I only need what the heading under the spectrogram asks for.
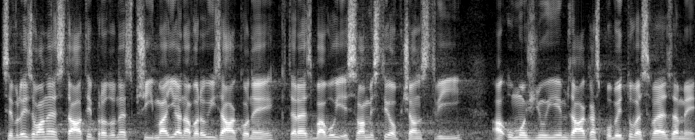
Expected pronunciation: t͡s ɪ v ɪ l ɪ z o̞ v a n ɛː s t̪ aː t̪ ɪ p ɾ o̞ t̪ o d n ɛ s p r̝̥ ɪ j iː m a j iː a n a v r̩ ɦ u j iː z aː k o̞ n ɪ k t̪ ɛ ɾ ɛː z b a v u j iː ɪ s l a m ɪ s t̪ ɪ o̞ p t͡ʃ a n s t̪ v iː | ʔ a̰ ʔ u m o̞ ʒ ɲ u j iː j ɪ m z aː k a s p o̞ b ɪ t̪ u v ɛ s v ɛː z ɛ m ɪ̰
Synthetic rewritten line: t͡s ɪ v ɪ l ɪ z o̞ v a n ɛː s t̪ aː t̪ ɪ p ɾ o̞ t̪ o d n ɛ s p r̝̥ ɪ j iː m a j iː a n a v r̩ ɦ u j iː z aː k o̞ n ɪ k t̪ ɛ ɾ ɛː z b a v u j iː ɪ s l a m ɪ s t̪ ɪ o̞ p t͡ʃ a n s t̪ v iː | ʔ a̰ ʔ u m o̞ ʒ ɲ u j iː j ɪ m z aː k a s p o̞ b ɪ t̪ u v ɛ s v ɛː z ɛ m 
